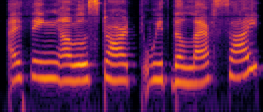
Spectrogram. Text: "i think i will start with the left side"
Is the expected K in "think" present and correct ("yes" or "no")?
yes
